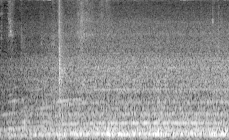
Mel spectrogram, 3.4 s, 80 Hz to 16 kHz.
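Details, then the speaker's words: New Vulcan MigMax 215 240V MIG welder from Harbor Freight switched on, factory drive-roll tension: quiet steady whirring hum with faint constant tone, no rattle or scraping, louder than the old Lincoln; normal cooling fan running. "definitely louder than the lincoln"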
